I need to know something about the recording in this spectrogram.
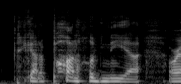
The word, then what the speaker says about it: Nia: I got a bottle of Nia, or as my Google Home Mini calls it, NYA for some reason, because it cannot pronounce the name Nia for whatever reason.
